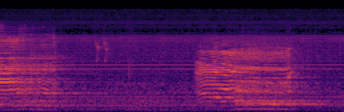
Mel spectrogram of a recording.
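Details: Rutting red deer in the Forêt de Chaux near Dole, Jura, France, amid fights between males and hinds nearby: two hoarse, throaty roars rich in harmonics, a short one opening the recording and a longer one after a two-second pause.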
